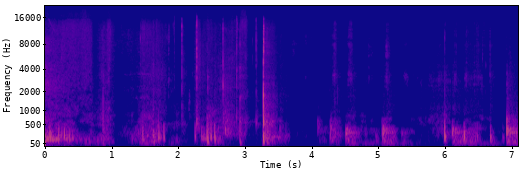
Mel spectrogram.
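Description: A pen scratches across paper in short bursts of quick strokes with brief pauses between, close and dry, heard alone while writing out agricultural notes during a lesson.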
